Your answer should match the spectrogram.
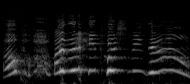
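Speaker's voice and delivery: loud, high indignant yell; shouting in disbelief at the game; outraged shout. Real, not acted. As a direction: yell it like you can't believe it. Outraged at being pushed.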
